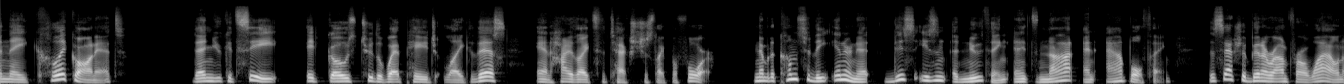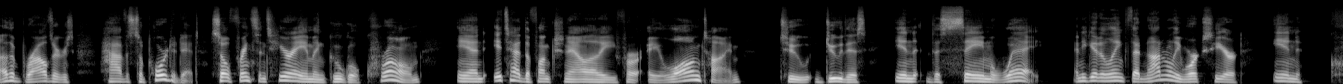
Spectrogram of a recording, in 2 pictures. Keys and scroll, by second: 24.6 super+v, 25.4 super+Return.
